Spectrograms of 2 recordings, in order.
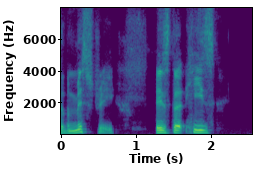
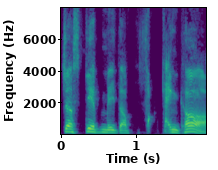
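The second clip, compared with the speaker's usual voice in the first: mock exasperated outburst, held-in yell; 2 semitones higher than usual. Retelling a film scene where a frustrated man yells, imitating a yell. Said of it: "Where he just yells".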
